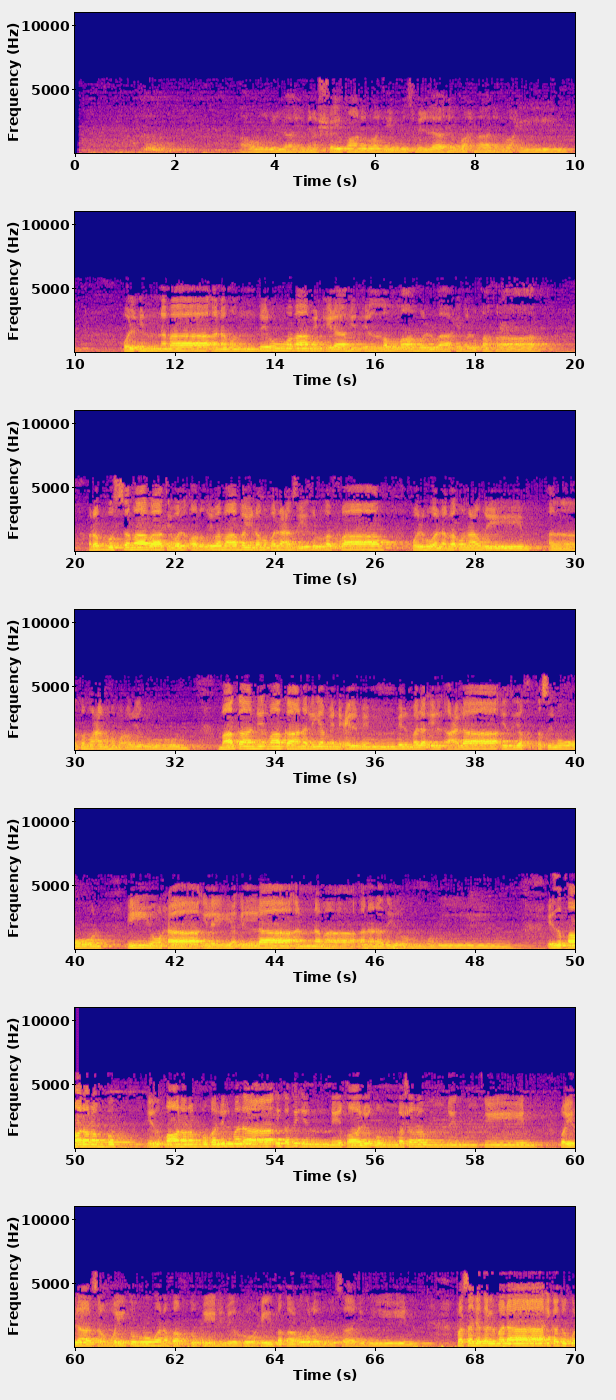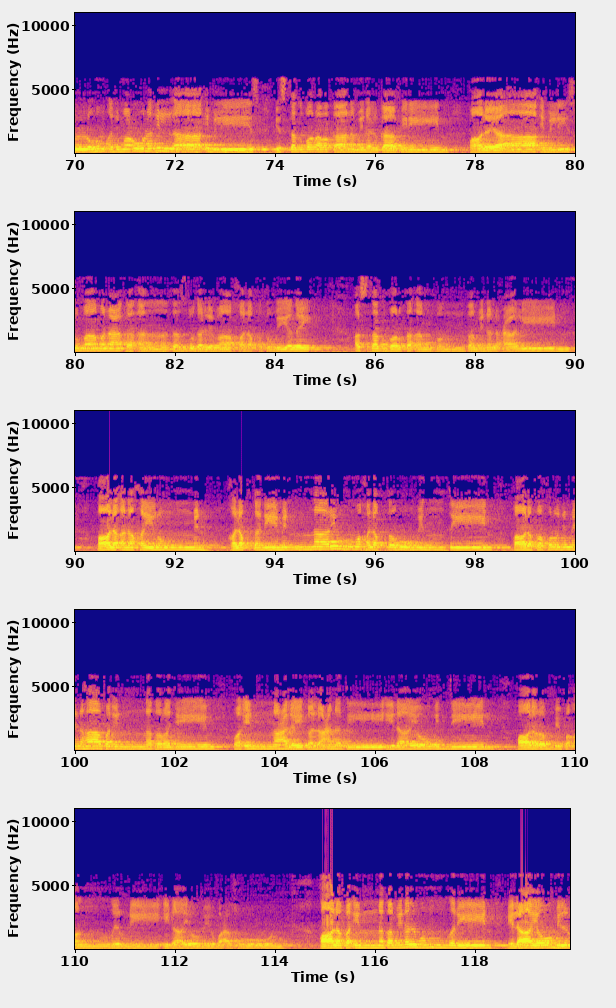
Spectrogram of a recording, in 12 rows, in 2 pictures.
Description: Audio Category: Tafseer
36min Time: After Asar Prayer Venue: Jamia Masjid Bait-ul-Mukkaram, Karachi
